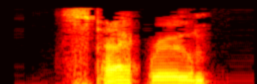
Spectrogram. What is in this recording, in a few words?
"stack room", english; nouns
